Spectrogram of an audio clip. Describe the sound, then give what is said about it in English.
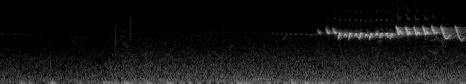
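Song of an orange-crowned warbler: a high, rapid trill of many even notes that enters late and holds loud to the end, over a low, steady background hiss. “Here's Orange Crown Warbler number 3.”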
